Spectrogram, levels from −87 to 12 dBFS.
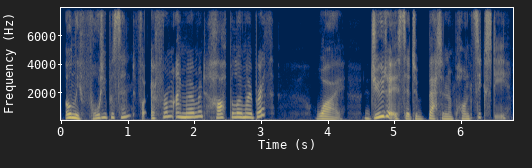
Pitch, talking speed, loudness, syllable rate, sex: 235 Hz, 175 wpm, -19 LUFS, 5.5 syllables/s, female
